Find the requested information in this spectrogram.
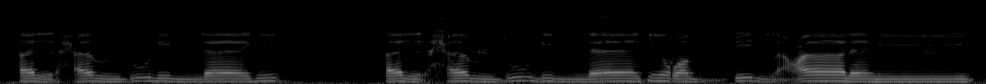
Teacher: اسلام کو باریک پڑھیں گے، را کو موٹا پڑھیں گے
